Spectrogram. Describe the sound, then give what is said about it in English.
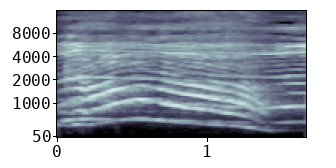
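A toddler having a tantrum, recorded on a video, wails in one loud, sustained cry that rises slightly in pitch, holds, then drops off near the end, strained and tearful with no words. “Oh my God, you can actually hear the tantrum happening.”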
